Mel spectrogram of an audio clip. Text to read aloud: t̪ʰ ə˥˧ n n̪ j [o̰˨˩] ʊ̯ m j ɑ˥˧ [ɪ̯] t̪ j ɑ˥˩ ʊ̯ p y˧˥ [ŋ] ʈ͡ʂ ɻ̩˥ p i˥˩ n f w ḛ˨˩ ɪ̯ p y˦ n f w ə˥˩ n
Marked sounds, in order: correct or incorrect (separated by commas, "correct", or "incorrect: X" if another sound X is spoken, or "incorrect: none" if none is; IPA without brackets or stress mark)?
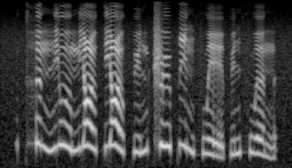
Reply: incorrect: o˥˧, incorrect: ʊ̯, incorrect: n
